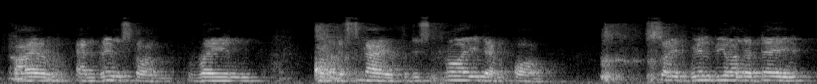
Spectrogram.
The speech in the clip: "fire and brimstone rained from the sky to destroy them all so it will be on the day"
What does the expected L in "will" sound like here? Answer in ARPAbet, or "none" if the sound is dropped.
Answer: L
